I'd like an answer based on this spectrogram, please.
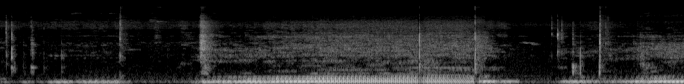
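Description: A motorcycle engine running steadily nearby, getting much louder about two seconds in, briefly easing near the five-second mark, then picking up again. Scattered light clicks and scraping come from a utility knife scoring a plastic body panel.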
